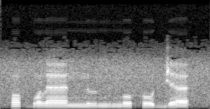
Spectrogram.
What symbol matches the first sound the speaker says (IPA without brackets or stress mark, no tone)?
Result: ɔ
